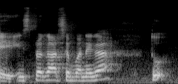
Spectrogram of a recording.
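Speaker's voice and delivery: ordinary talk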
